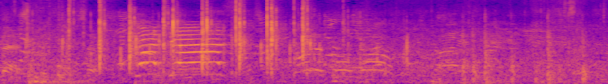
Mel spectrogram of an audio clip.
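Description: Distant voices shouting across an outdoor soccer game, with one loud drawn-out yell about a second and a half in. Scattered sharp clicks fall through the first half.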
